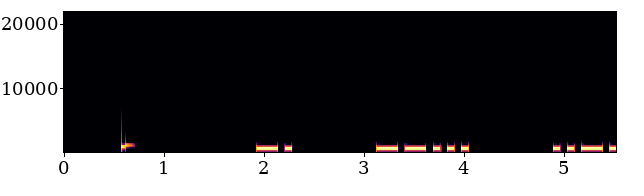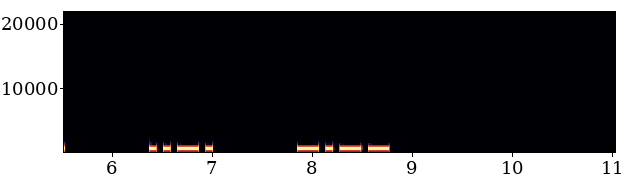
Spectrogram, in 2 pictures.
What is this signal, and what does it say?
Morse code, heard as a keyed tone, about 17 wpm, spaced as for 8 wpm, 700 Hz. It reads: N7FFY
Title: USA Call Signs - 5 Characters - 4x Character Spacing - 17wpm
